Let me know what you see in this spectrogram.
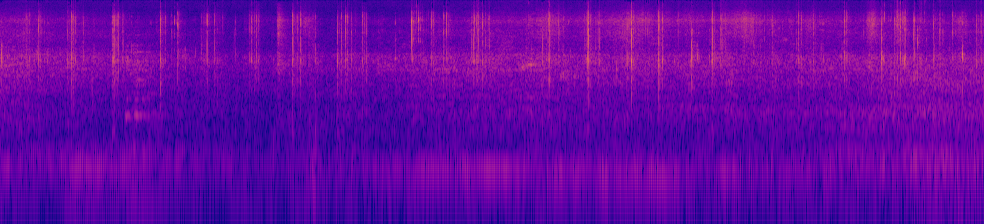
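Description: Crunching of raw basmati rice grains being chewed, with many sharp, irregular cracks as the hard grains break between the teeth. A low steady hum sits underneath.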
